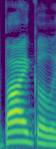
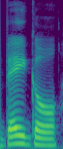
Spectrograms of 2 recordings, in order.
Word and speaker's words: bagel: Because it originally comes from the Yiddish can be pronounced in different ways. And so according to where the Yiddish was spoken, it could have been beigel, it could have been bagel.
